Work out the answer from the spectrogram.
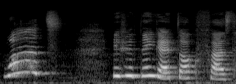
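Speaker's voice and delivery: high, indignant "what?" reaction; playfully offended comeback, pitch jumping up; incredulous retort. Retold or imitated. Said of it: "And I'm like".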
